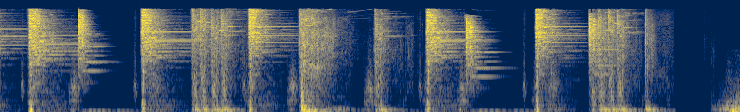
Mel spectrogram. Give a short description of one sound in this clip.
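Sword blades clash and ring out with sharp metallic hits.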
